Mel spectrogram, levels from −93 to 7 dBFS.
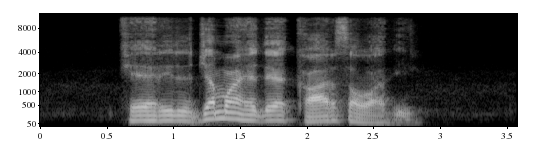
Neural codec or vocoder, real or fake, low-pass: codec, 24 kHz, 1 kbps, SNAC; fake; 10.8 kHz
